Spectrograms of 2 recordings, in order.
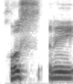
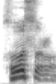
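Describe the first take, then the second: First: A faint short i is heard after the r. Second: The word ends on the consonant with no vowel. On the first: "খুসরি হরকত সামান্য উচ্চারণ করা" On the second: "এটা পুর করে যেমন সাকিন অফ হবে"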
